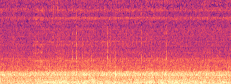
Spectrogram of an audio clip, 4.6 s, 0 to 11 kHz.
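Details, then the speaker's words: Coleman 288 lantern after cleanup and re-oiled pump leather, lit and burning: quiet, steady, even hiss with no sputter or surging; lantern is burning normally. "It's just humming away. Beautiful. That is actually a very nice lantern."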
